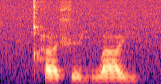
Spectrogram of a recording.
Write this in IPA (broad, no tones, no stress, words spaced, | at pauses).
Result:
qʰexej waj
